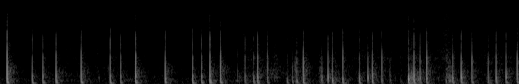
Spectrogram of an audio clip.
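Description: Long nails tap and scratch the hollow, smooth curved top of a pink faux leather backpack. Around thirty short, dry taps with almost no ring come in quick, uneven bursts, with soft scratching between them. The taps sound hollow and low-weighted, with little bright content.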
